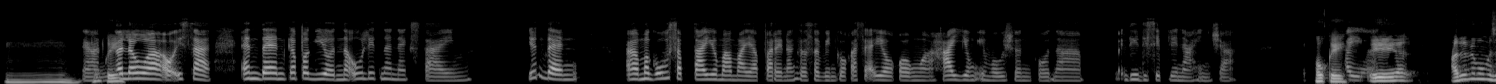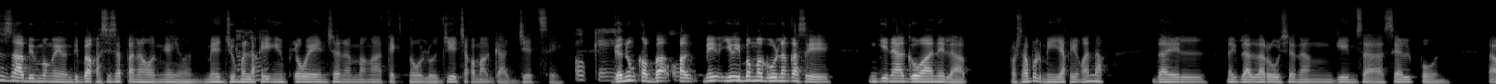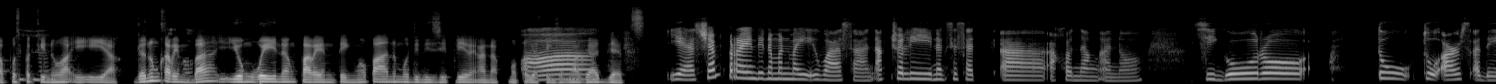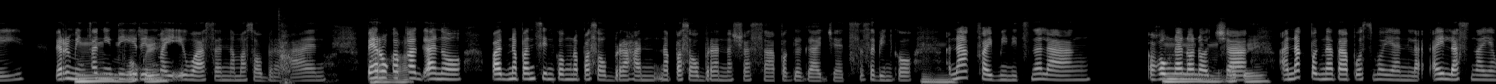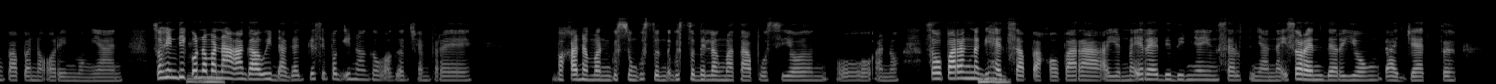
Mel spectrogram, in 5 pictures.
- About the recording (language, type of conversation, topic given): Filipino, podcast, Paano ba magtatakda ng malinaw na hangganan sa pagitan ng magulang at anak?
- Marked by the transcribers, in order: other background noise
